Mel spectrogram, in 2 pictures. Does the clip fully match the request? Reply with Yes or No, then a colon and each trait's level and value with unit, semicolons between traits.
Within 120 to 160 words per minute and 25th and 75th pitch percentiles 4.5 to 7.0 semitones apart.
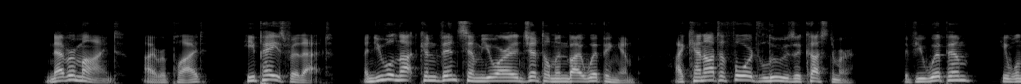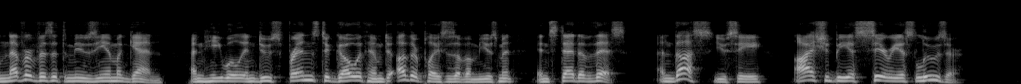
No: average, 195 wpm; average, 4.9 semitones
